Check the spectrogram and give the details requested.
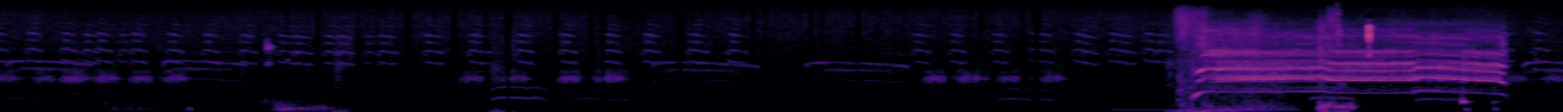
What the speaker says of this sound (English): It was a little excessive on the scream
